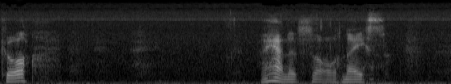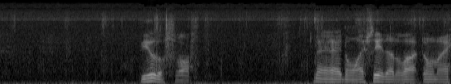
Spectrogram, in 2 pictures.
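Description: Footsteps crunch on a dirt trail.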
